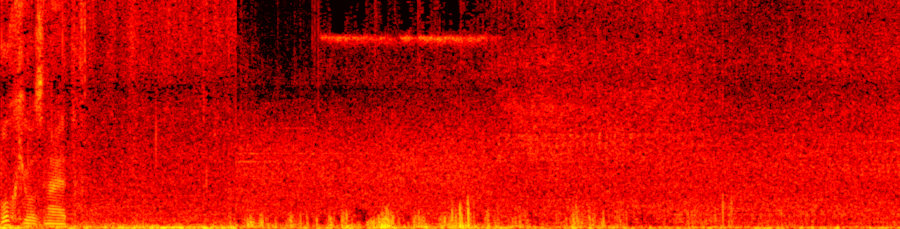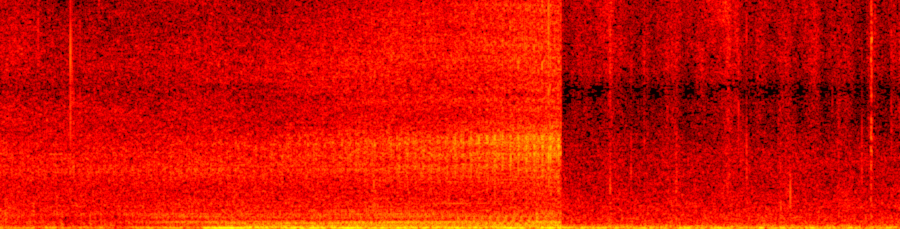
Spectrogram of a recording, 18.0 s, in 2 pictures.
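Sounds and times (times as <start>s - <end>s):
wind rumble on microphone: 0.7s - 18.0s
vehicle engine running: 10.5s - 14.6s.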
